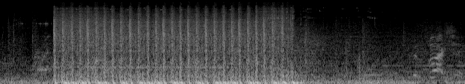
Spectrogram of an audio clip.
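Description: Rapid automatic gunfire firing Shredder Ammo in the XCOM video game, a loud, dense burst of rattling shots lasting about two and a half seconds. It stops abruptly and is followed by faint lingering effects.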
